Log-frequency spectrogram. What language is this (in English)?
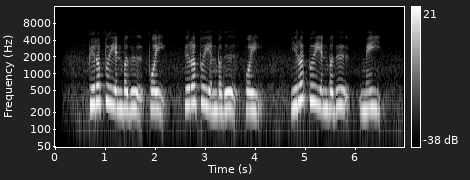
Tamil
